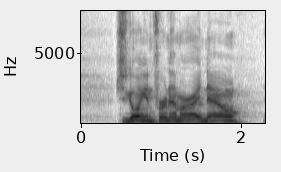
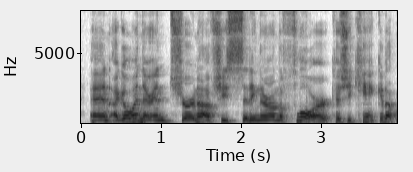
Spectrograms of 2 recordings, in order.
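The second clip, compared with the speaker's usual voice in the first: usual speaking voice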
